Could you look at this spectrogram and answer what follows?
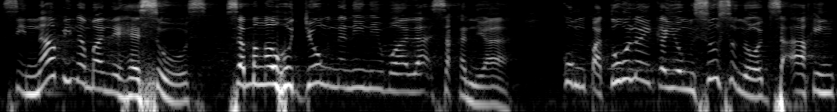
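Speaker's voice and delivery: slow, loud congregational reading aloud; group scripture reading. Real, not acted. Preacher leading the church in reading scripture, slow and loud. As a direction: read the verse together, slow and loud.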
